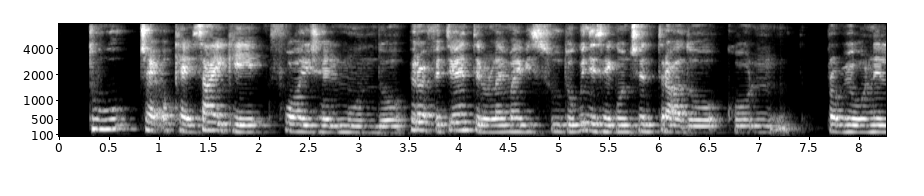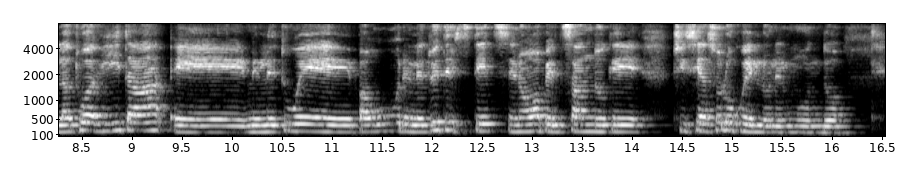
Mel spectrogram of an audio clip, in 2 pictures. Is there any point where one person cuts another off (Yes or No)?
No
